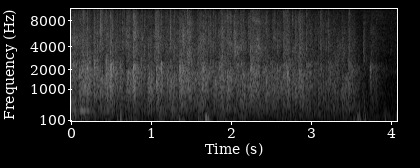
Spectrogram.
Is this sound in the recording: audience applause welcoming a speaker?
yes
